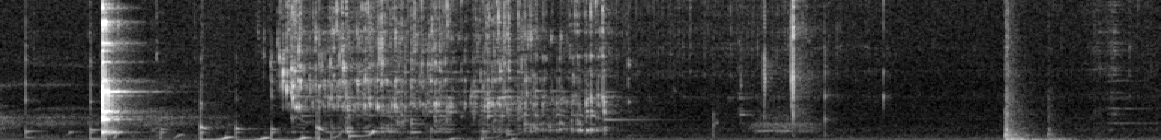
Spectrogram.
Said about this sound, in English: Okay, it's got a metal screw cap, so let's open it up. And let's give it a pour.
